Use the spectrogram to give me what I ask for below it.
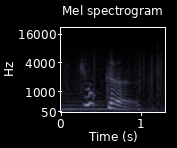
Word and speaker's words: Tucker: Tucker. Tuker, Mr. Kendall. It's pronounced Tuker.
